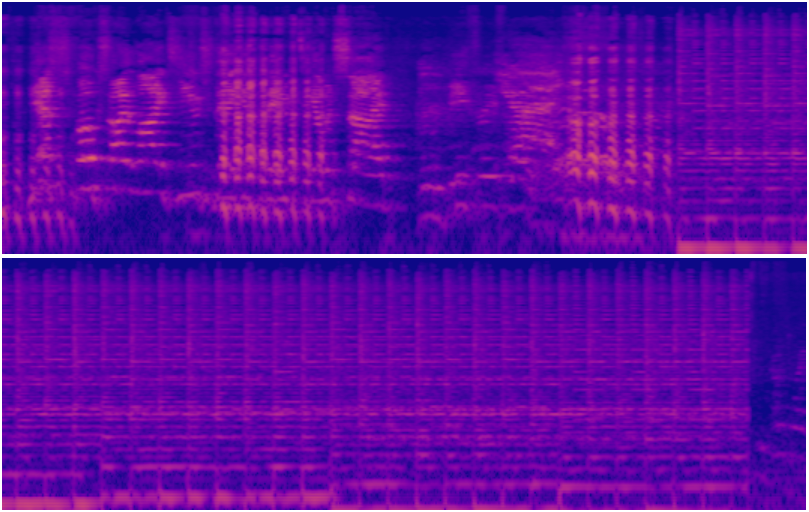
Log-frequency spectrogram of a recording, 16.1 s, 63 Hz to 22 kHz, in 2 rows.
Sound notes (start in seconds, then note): 0.0 more nervous laughter; 5.0 group cheers; 5.6 exciting music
